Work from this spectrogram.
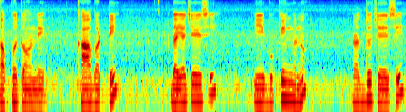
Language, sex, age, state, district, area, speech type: Telugu, male, 18-30, Andhra Pradesh, Nandyal, urban, spontaneous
